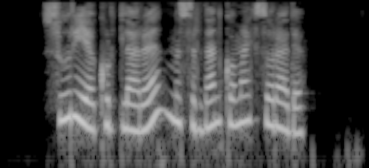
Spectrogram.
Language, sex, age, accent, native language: Uzbek, female, 18-24, Jizzax, Uzbek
